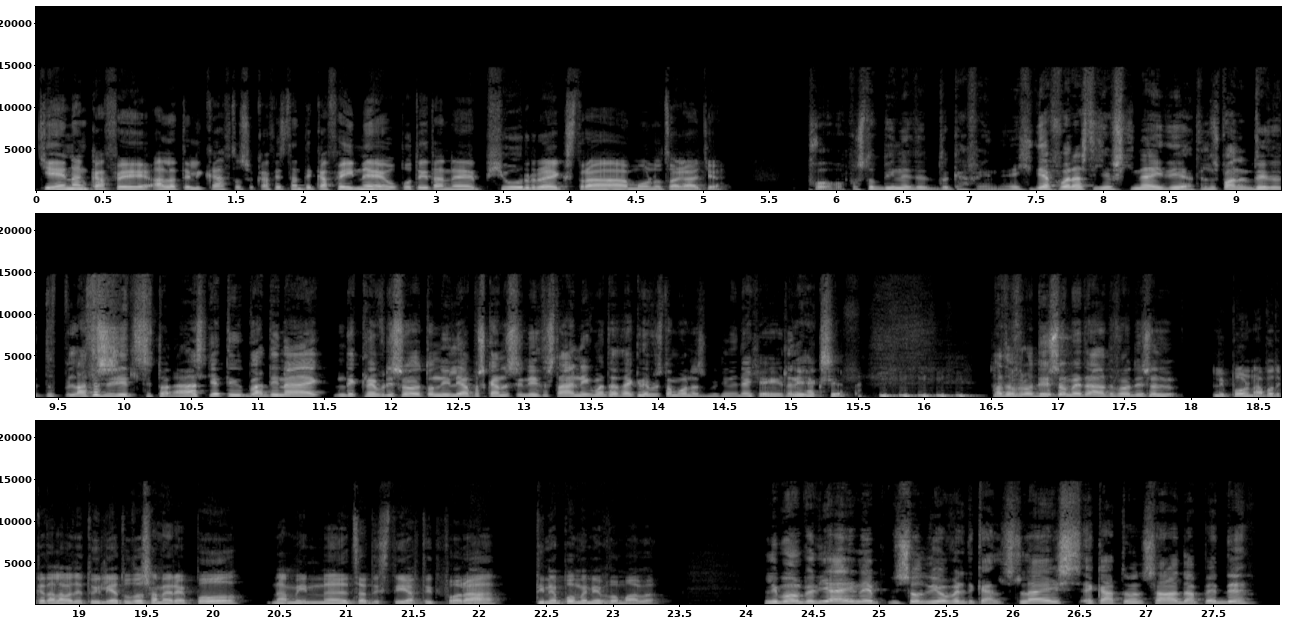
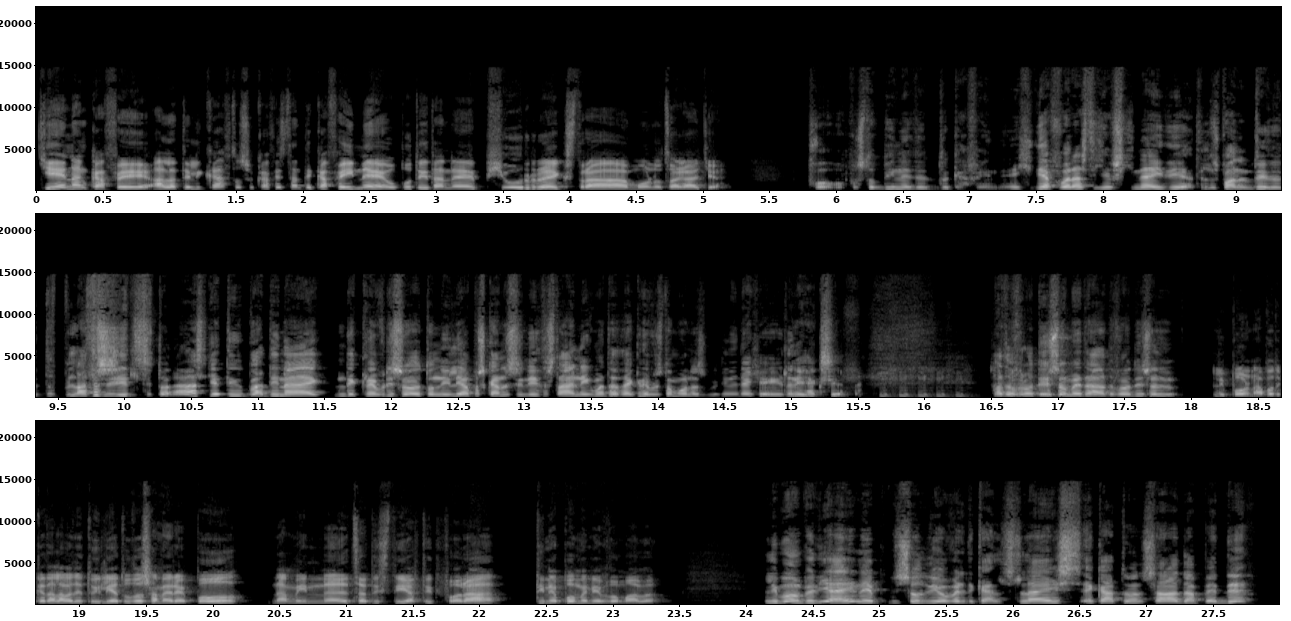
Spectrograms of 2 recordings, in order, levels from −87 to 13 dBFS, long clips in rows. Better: first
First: none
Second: thin; very; fading below 350 Hz

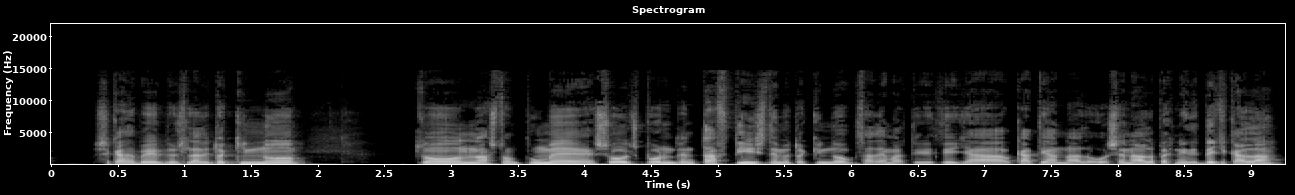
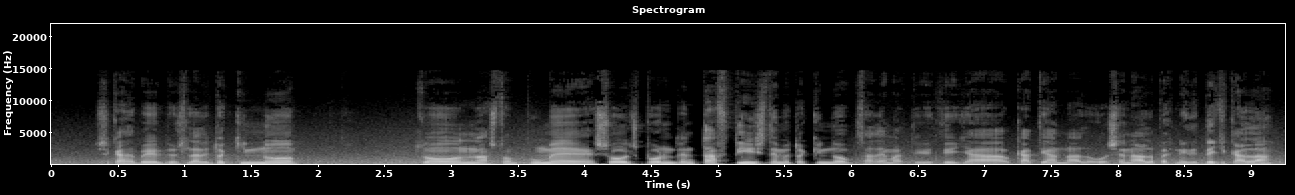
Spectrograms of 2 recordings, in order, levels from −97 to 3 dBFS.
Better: first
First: none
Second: wind noise on the microphone; occasional gusts; until 4 s and from 6 s on; 20 dB below the speech

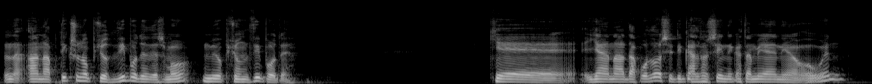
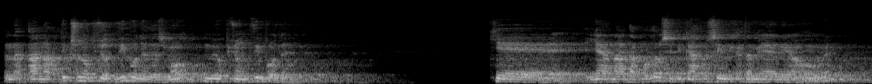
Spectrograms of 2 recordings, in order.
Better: first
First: none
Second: room echo; noticeable; dies away in 2 s // off-mic speech; far

